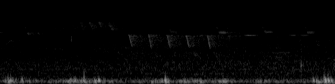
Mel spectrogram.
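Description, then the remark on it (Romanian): Several birds of many species call and trill at once, with short repeated high chirps and whistles layered over a low outdoor rumble, a dense chorus in the forest next to the Măgureli platform in Romania. “Dacă în Bistrița am fost întâmpinat cu triluri de privighetoare, aici cred că e o densitate mai mare de specii.”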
